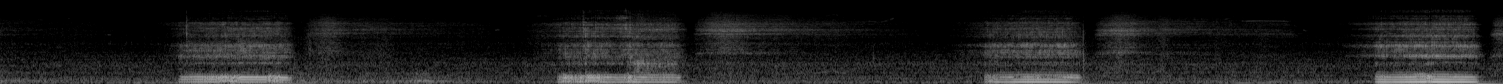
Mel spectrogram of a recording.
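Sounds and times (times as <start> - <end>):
soft breathing: 0.0 - 1.7, 2.9 - 5.6, 6.7 - 9.9, 10.8 - 13.8
man snoring: 1.6 - 4.8, 5.4 - 8.7, 9.6 - 12.9, 13.5 - 15.0.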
